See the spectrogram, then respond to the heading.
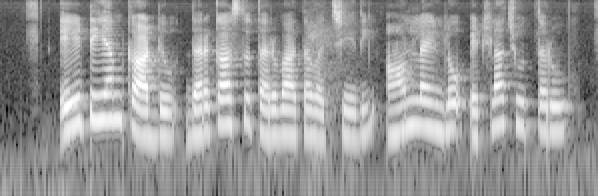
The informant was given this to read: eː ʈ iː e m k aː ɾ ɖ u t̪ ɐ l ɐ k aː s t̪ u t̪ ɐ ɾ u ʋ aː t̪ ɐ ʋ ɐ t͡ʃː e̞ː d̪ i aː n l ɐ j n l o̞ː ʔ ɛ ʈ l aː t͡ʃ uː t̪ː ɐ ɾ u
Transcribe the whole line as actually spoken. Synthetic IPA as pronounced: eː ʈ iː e m k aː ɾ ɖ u d̪ ɐ ɾ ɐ k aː s t̪ u t̪ ɐ ɾ u ʋ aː t̪ ɐ ʋ ɐ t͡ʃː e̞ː d̪ i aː n l ɐ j n l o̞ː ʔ ɛ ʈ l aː t͡ʃ uː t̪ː ɐ ɾ u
